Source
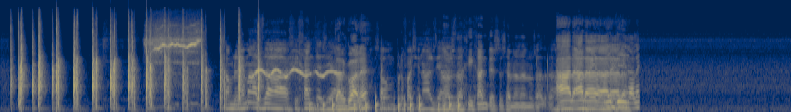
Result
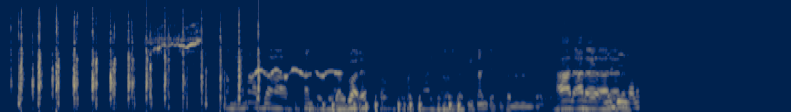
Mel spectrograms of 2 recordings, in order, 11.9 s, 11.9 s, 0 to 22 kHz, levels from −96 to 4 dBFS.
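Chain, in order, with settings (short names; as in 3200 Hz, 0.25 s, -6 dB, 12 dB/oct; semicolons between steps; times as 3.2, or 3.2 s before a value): per-bin expansion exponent 3; 2.11–2.66 level quantiser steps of 17 dB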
